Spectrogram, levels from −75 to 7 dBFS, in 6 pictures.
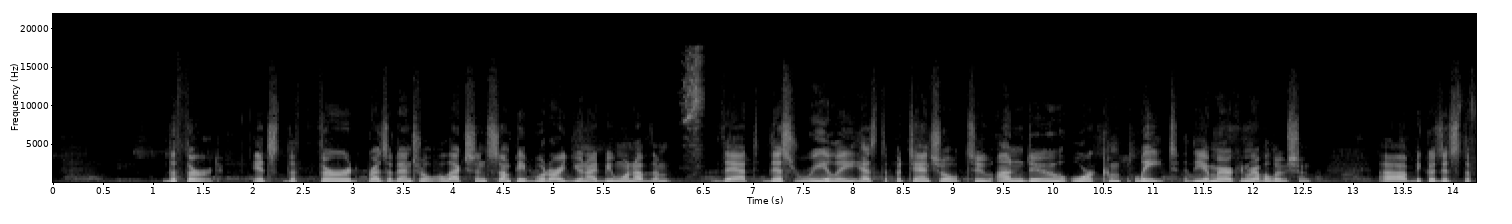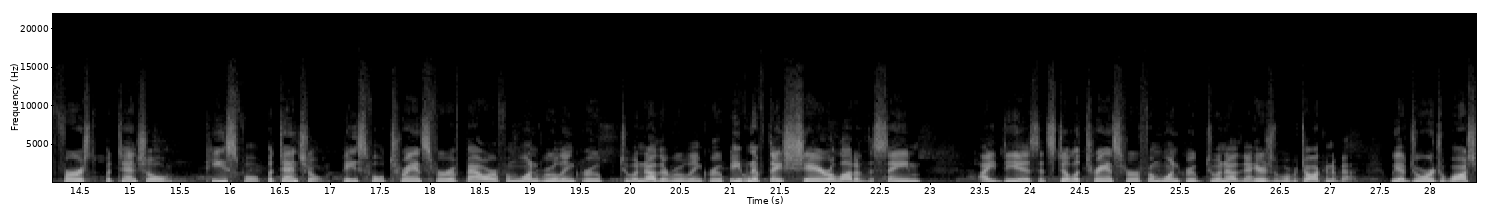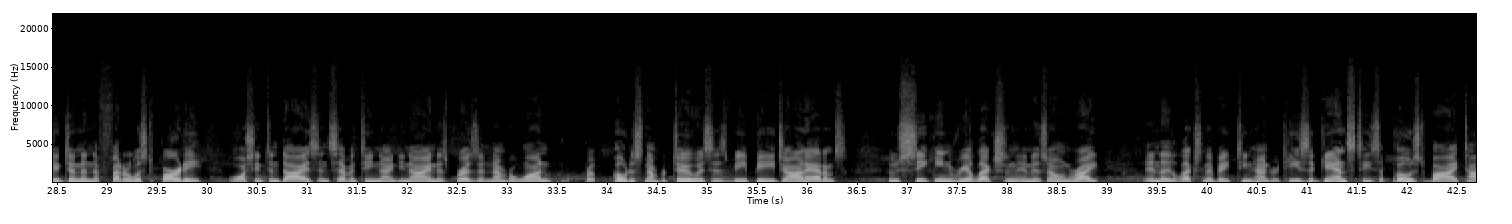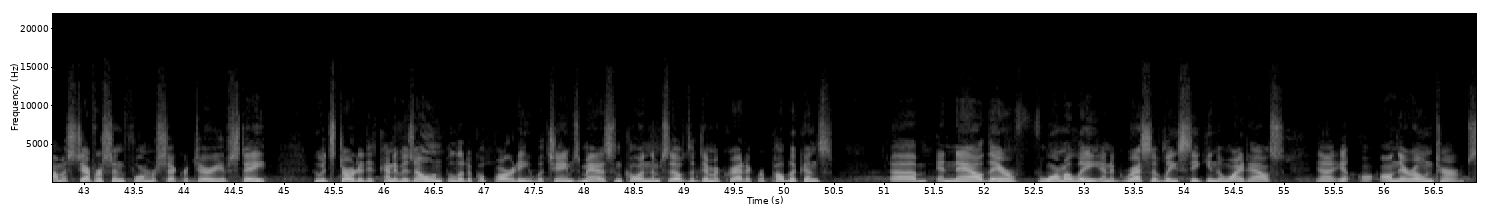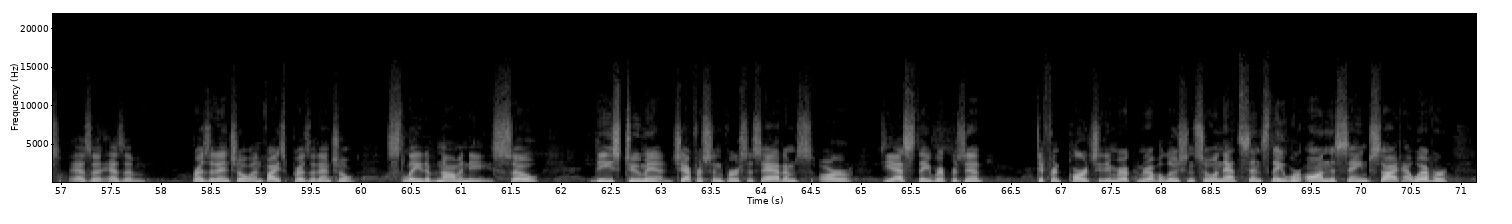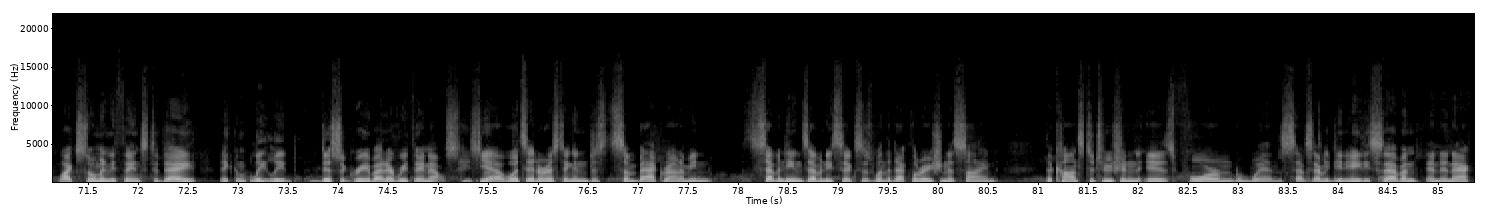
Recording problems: background chatter; faint; throughout; 3 voices, 30 dB below the speech
clattering dishes; faint; at 6.5 s; peak 10 dB below the speech

